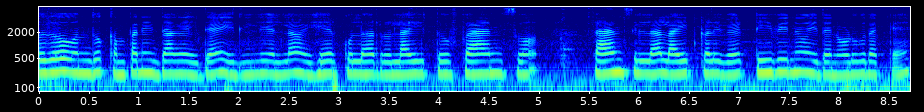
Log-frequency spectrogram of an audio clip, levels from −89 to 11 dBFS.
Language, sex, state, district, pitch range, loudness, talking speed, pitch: Kannada, male, Karnataka, Bellary, 205-220 Hz, -42 LUFS, 125 wpm, 215 Hz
